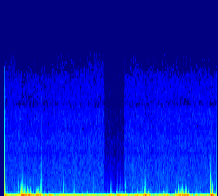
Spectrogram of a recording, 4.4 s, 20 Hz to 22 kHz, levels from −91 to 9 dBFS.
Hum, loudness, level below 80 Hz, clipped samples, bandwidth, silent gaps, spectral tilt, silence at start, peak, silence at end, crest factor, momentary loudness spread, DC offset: none; -23 LUFS; -20 dBFS; under 0.1%; 2.5 kHz; none; -10 dB/octave; 0.1 s; -2 dBFS; 0 s; 16 dB; 14 LU; under 0.1%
